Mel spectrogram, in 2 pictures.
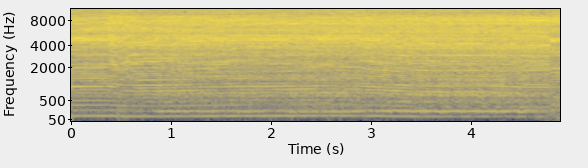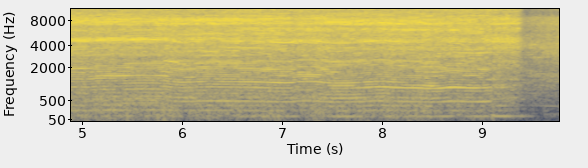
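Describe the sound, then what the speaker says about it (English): An angle grinder cuts through rusted body metal on a 1982 Ford Fairmont, a loud, continuous high whine that shifts in pitch as the disc bites, then stops abruptly at the end. "Now it's time to take my new favorite tool and cut that where it's marked."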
